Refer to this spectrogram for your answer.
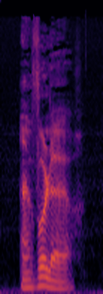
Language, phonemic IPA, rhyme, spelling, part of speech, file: French, /vɔ.lœʁ/, -œʁ, voleur, noun / adjective, Fr-voleur.ogg
- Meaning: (noun) 1. robber, thief 2. flier (one who flies); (adjective) thieving, thievish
